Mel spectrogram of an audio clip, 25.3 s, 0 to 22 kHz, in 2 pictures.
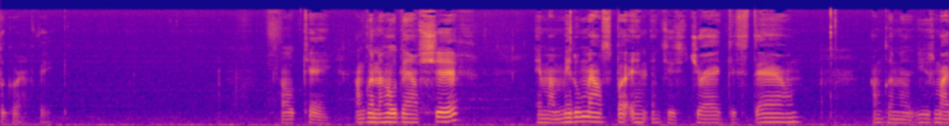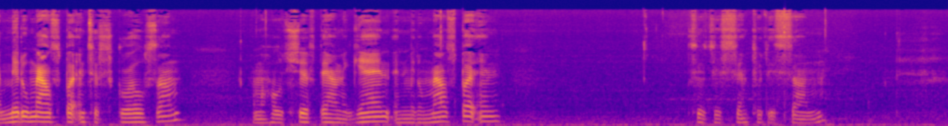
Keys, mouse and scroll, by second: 2.1-3.1 scroll up 1, 3.1-7.9 scroll up 4, 7.9-10.6 shift+middle drag, 13.6 scroll up 1, 14.7-18.6 scroll up 2, 18.6-21.8 shift+middle drag.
